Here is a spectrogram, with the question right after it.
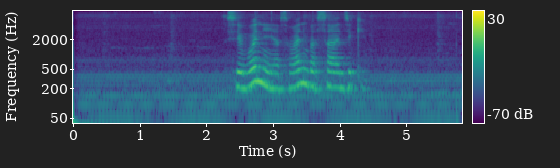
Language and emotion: Russian, neutral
